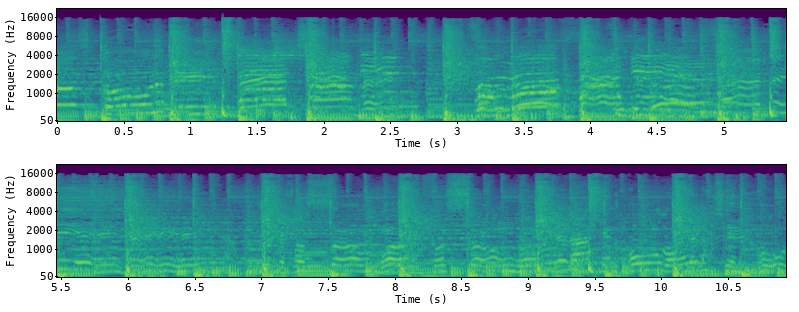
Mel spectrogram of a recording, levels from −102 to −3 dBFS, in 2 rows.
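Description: A steady stream of sharp, uneven clicks runs through the sound from 0.19 s to 10.85 s, roughly every 0.15 s, about seventy in all. These are word clock ticks: the receiving device is likely running unlocked from the sender's clock, off by something like 150 ppm, so each slip misreads a few samples and drops or repeats one.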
